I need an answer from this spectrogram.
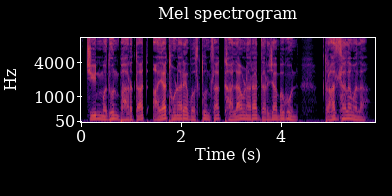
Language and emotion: Marathi, sad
